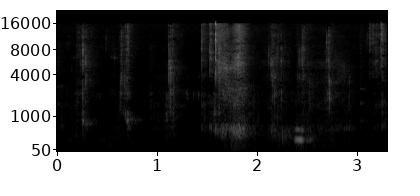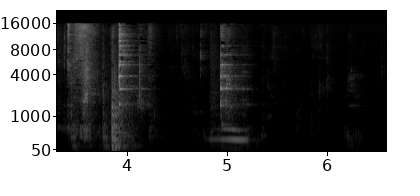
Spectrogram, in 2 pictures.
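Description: A person eating noodles with a metal fork: the fork clinks and scrapes on a porcelain plate, the loudest clink ringing briefly about four seconds in, with chewing in between. A short hum comes from the eater about five seconds in.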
